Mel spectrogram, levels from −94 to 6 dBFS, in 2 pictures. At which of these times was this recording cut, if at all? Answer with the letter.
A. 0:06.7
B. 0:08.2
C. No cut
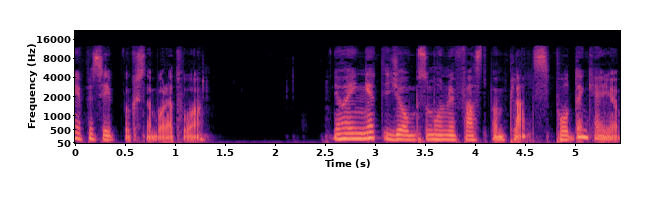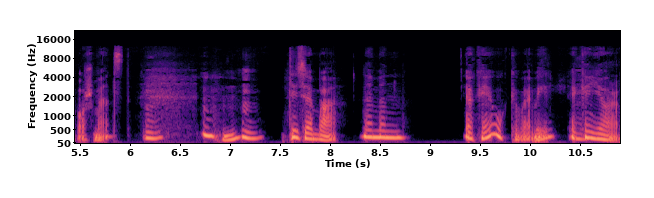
A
